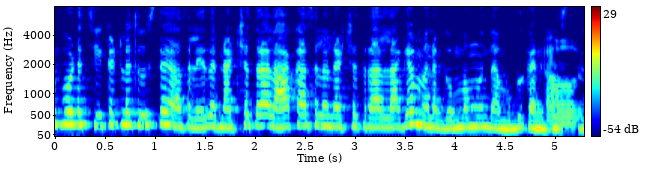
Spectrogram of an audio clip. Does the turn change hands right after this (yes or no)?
yes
